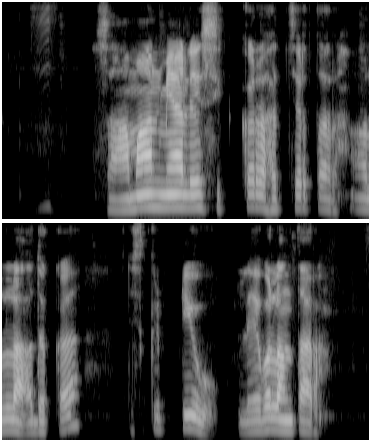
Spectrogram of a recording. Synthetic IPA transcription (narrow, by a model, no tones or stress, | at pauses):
saːmaːnjaːleːsikːɐɾɐɦɐtːt͡ʃɐɾt̪aːɾɐlːɐɐd̪ɐkːɐ | ɖiskɾip̚ʈiw | leːbɐlɐnt̪aːɾ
